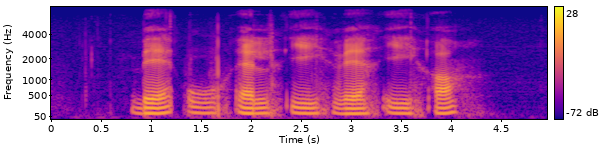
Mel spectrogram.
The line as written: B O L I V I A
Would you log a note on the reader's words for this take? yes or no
no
